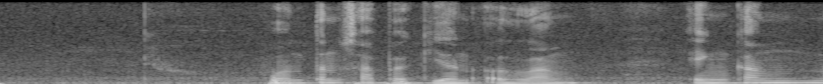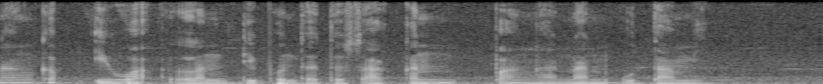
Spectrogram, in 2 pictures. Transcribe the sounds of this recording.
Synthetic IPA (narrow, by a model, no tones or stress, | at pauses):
wɔnt̪ənsab̥ä̤ɡ̥i̤anə̰laŋ | ʔiŋkaŋnaŋkəp̚iwa̰ʔland̪̥i̤pʊnd̪̥a̤d̪̥ɔ̤sa̰kənpa̰ŋananut̪ami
